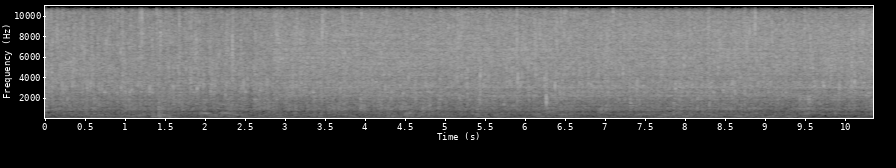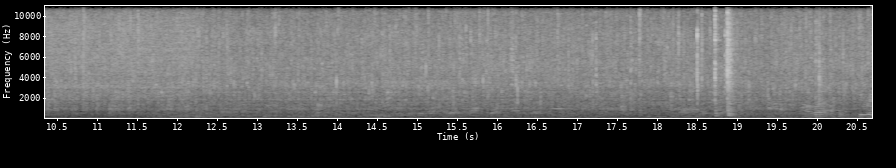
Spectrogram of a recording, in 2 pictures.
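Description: Breaded chicken wings deep-frying in a pot of hot oil: a steady sizzle. A few sharp clicks near the end.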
